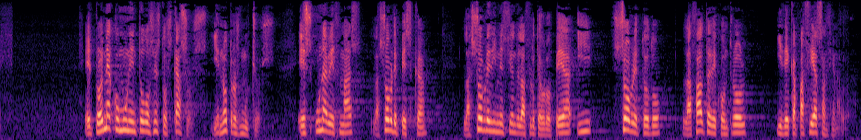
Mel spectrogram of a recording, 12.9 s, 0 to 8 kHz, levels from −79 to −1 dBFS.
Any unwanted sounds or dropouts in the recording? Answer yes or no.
no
